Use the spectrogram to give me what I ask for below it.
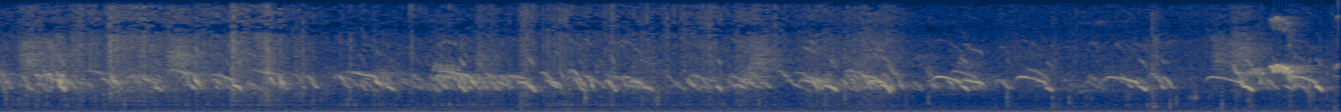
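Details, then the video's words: Baby chicken chicks chirping together: dense, overlapping high peeps, each a short downward-sliding note, pouring out several per second without pause over a steady low hum. "Witty MURGI Baby "Chicks Chirping" Sound"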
